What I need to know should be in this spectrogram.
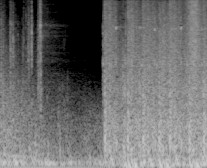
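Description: Rifle shots crack out in rapid bursts.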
